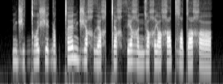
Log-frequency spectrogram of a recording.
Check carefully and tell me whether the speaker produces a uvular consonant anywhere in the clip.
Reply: yes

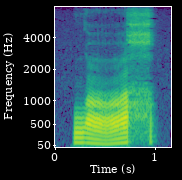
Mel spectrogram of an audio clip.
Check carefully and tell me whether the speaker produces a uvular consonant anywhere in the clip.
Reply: yes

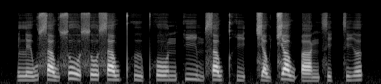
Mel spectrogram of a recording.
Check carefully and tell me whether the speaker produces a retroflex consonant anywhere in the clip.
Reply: no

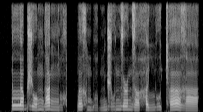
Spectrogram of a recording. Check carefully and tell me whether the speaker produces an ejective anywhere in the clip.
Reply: no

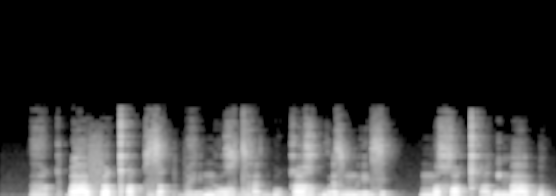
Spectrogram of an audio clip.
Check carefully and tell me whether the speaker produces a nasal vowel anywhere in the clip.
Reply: no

